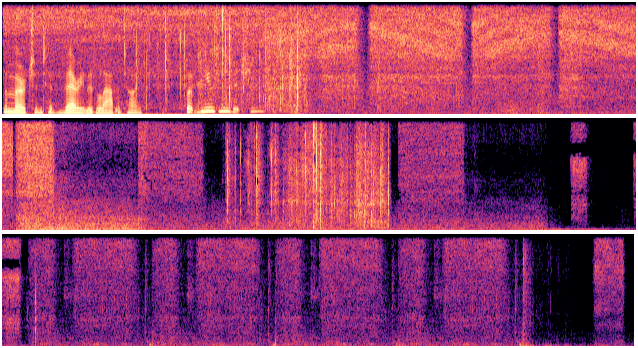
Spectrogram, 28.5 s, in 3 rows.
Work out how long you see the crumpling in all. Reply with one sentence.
You can hear the crumpling for 6 seconds altogether.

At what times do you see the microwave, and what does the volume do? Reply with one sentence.
The microwave can't be heard in this clip.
